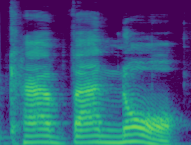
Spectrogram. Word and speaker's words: Kavanagh: By the way, you keep saying my name wrong. It's Kavanagh. Thanks, boys. Kavanagh.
